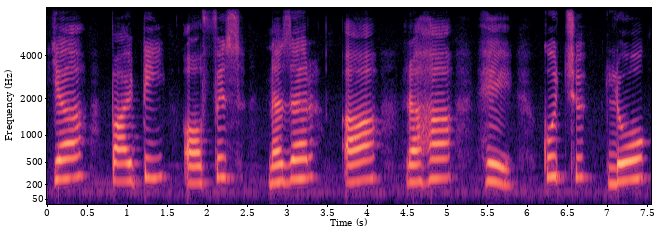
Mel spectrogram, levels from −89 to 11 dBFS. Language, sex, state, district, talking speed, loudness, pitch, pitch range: Hindi, female, Madhya Pradesh, Bhopal, 70 wpm, -15 LUFS, 270 Hz, 235-285 Hz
